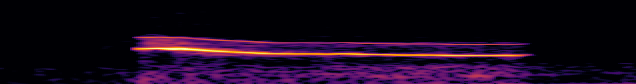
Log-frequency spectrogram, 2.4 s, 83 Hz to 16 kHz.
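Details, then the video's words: Female Wolamute dog howling, perfecting her vocals before chasing away a German Shepherd Husky; a single smooth tonal howl about 1.5 seconds long, starting higher and sliding gently down to a steady, level pitch with a clear overtone. "Wolamute perfecting her vocal then chase away German Shepherd Husky"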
